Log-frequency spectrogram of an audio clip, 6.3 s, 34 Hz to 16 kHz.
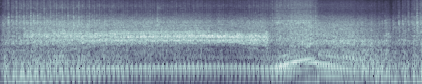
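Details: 1965 Chevrolet C10 old engine under load during an attempted burnout, rough and lumpy with an uneven beat and flat stumbling exhaust; owner suspects it is down on a few cylinders from spark-related issues.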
